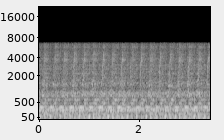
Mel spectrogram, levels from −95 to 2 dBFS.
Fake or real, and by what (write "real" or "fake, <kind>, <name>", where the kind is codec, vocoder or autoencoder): real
